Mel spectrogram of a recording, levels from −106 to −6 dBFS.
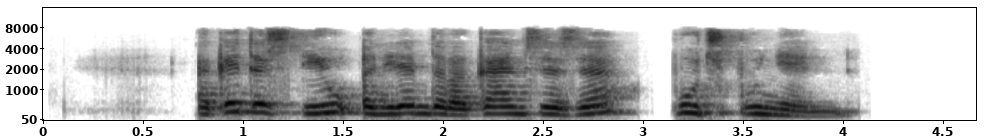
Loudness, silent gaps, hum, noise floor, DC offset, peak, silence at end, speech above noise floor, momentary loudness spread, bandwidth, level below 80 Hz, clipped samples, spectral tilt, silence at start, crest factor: -15 LUFS; 3.06-3.15 s; none; -63 dBFS; under 0.1%; -2 dBFS; 0.6 s; 48 dB; 11 LU; 8.2 kHz; -60 dBFS; under 0.1%; -3.5 dB/octave; 0.8 s; 14 dB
